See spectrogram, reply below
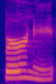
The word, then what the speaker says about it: Boerne: I mean, again, it's spelled Boerne. Sounds like Ernie. And it's Boerne.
